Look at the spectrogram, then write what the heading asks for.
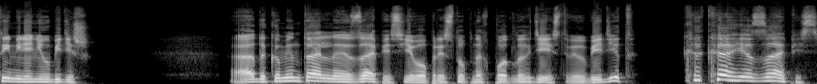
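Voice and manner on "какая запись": contemptuous, scornful laughing through words, pitched high. Maria answers Nikolai's mention of a recording with a contemptuous laugh. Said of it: "Презрительно засмеялась Мария".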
